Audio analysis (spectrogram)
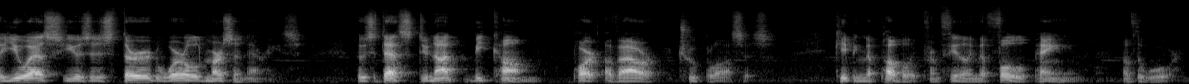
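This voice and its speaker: A man with an American accent talks at a fairly slow pace, with big swings in loudness. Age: 60s. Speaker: war veteran. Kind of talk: prepared monologue. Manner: formal.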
